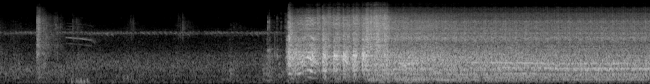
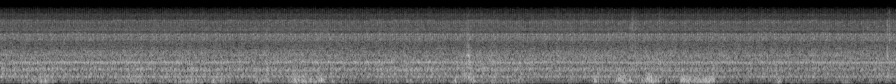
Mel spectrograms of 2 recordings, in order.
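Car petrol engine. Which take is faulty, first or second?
first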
